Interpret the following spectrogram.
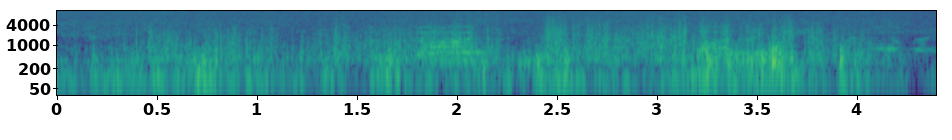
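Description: Wind buffeting the microphone in uneven gusts, with faint voices of people talking in the background.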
